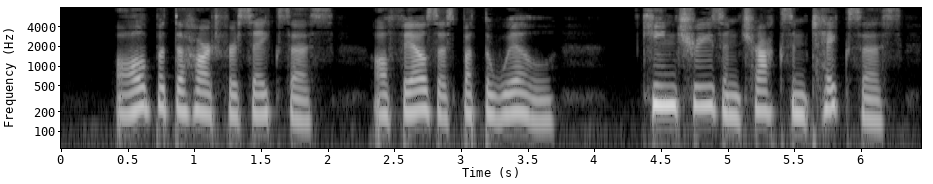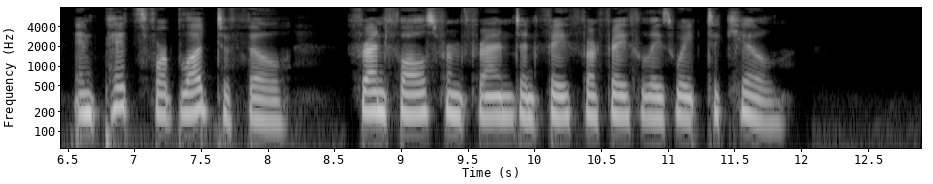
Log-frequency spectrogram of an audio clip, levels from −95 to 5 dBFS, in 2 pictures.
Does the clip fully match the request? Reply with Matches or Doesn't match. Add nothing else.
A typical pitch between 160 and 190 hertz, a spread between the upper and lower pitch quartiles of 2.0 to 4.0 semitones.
Matches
